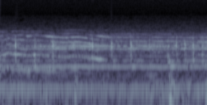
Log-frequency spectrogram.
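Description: Male Carnatic vocalist holding one long, steady note in raga Tanarupi, with mridangam strokes beneath.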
